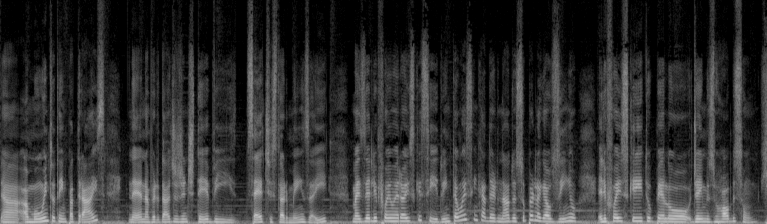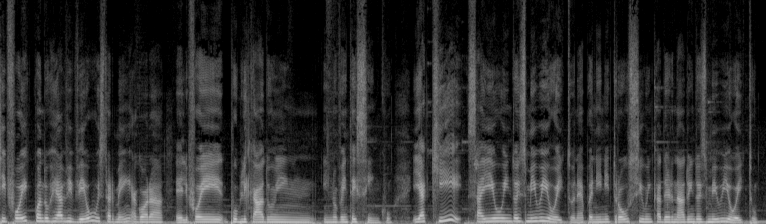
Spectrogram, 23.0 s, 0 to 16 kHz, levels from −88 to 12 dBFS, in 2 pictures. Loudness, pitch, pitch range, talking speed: -18 LUFS, 190 Hz, 175-225 Hz, 145 wpm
